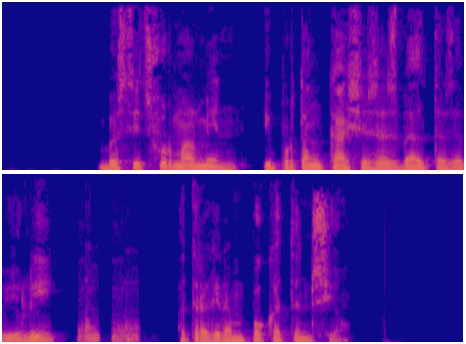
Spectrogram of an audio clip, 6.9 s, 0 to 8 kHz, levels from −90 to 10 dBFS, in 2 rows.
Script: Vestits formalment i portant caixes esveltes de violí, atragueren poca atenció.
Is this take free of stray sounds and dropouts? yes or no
no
